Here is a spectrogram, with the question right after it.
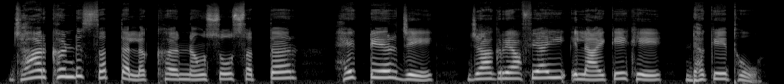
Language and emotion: Sindhi, neutral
